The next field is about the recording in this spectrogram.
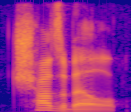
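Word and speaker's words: chasuble: It is spelled C-H-A-S-U-B-L-E, Jezebel.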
